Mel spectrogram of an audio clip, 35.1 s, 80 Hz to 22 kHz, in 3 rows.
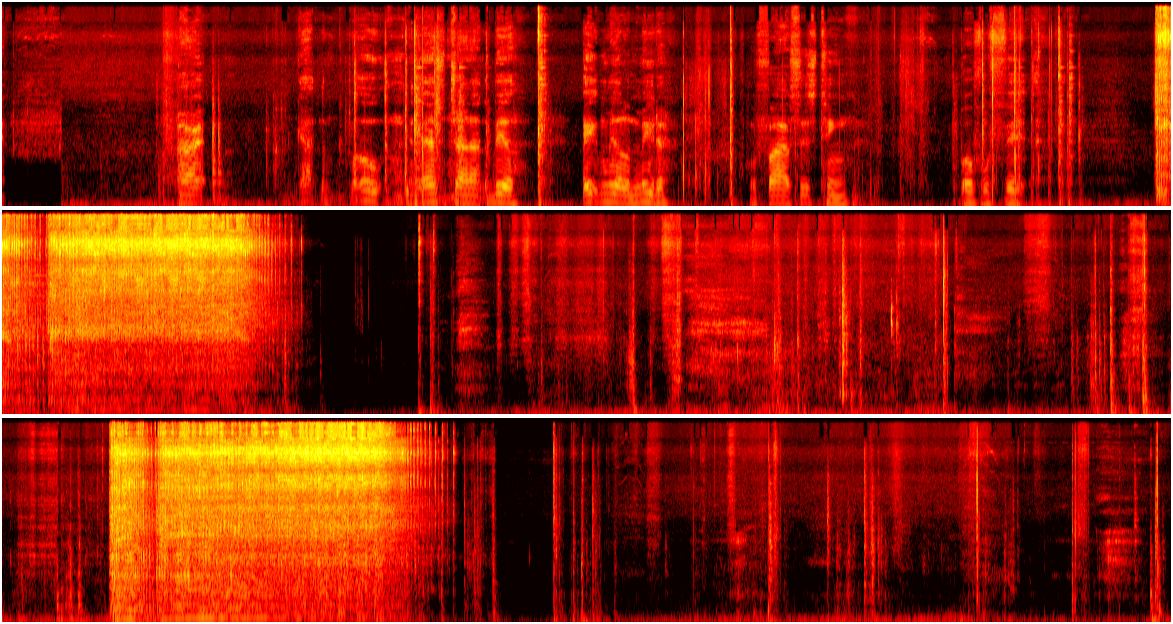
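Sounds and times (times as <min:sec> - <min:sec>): power tool motor running: 0:11.6 - 0:14.7, 0:24.5 - 0:27.9.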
